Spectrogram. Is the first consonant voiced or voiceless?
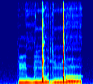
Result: voiced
